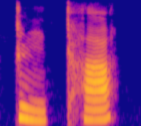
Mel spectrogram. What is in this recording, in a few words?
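"jing cha", Mandarin Chinese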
